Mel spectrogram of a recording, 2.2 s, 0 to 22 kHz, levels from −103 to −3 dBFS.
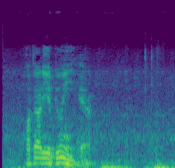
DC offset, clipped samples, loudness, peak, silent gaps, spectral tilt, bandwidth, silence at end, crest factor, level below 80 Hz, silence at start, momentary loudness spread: under 0.1%; under 0.1%; -26 LUFS; -10 dBFS; none; -8.5 dB/octave; 7.2 kHz; 0 s; 18 dB; -40 dBFS; 0.05 s; 21 LU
